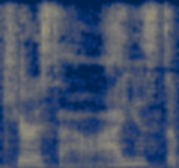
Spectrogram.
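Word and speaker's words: Curaçao: Now, the funny thing is I didn't know it was pronounced Curacao. I used to pronounce it Curacao.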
